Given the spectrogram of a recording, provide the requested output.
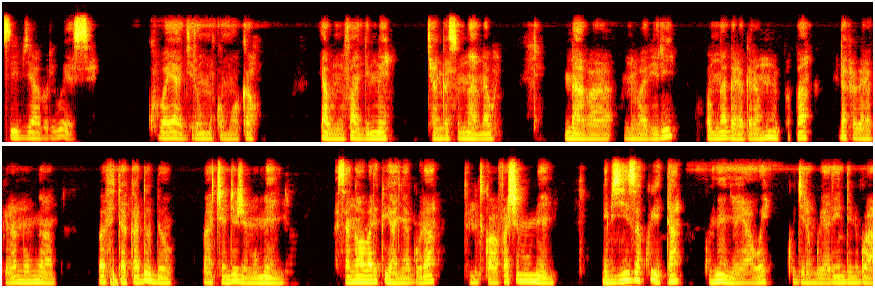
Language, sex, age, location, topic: Kinyarwanda, female, 25-35, Kigali, health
